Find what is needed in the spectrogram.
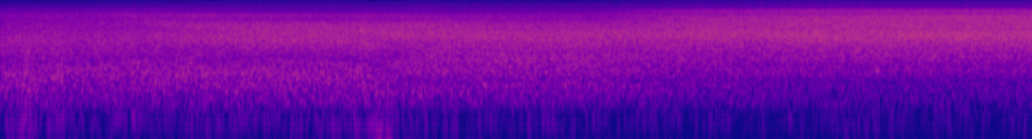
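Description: Steady, unbroken rush of running water.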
